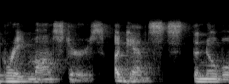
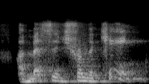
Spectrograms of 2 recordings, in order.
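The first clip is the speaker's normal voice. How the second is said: squeaky, high, gravelly growling monkey voice; 5 semitones higher, 3 dB louder than usual. The narrator voices a foot-tall monkey messenger in a high-pitched gravelly growling voice. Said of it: "he says in a high-pitched but somehow gravelly and growling voice".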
